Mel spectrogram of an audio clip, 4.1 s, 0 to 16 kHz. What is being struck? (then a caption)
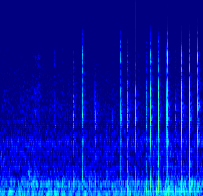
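Thin plastic optical disc. Long nails tap and scratch the label side of a thin plastic PlayStation 2 game disc held in the hands. A soft scratching texture in the first second and a half gives way to quick, irregular, dry clicks that are bright and die away almost instantly. The taps grow denser and sharper toward the end.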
